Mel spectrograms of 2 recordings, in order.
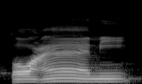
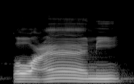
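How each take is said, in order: No difference in how they are said.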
